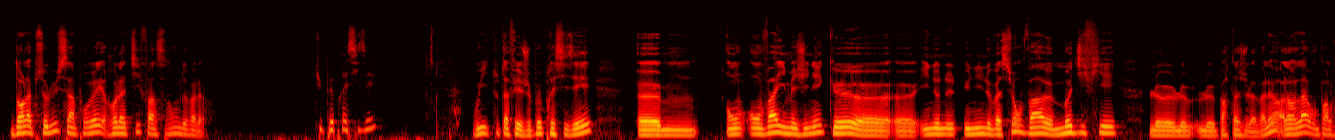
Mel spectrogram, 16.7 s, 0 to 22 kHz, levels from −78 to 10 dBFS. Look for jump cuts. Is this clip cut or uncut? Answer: uncut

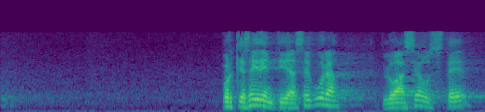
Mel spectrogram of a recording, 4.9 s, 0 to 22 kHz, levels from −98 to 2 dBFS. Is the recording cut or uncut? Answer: uncut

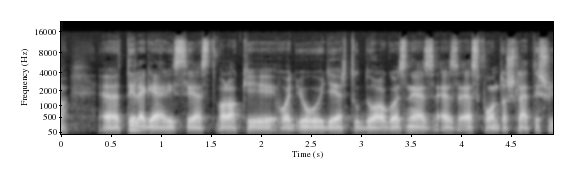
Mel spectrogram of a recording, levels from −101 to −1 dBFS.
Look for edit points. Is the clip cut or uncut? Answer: cut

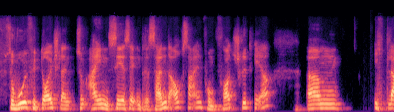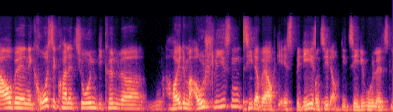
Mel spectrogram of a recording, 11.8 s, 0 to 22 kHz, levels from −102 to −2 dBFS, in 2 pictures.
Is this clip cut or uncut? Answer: cut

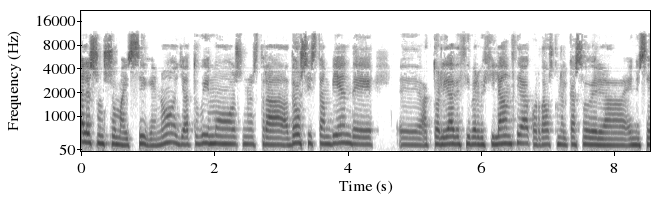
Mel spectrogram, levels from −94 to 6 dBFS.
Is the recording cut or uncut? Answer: uncut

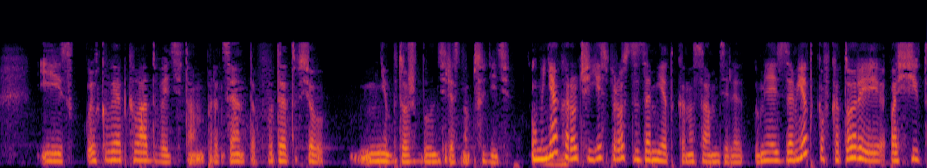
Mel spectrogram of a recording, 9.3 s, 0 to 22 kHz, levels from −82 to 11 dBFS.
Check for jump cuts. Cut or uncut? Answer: cut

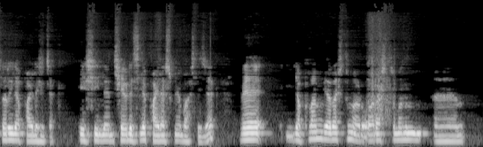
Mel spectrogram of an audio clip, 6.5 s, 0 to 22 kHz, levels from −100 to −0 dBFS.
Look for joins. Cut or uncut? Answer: cut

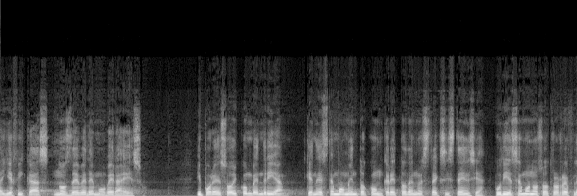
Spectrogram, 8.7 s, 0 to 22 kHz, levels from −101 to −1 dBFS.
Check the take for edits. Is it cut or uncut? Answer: cut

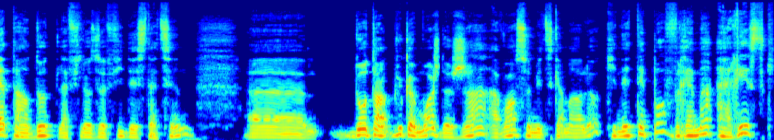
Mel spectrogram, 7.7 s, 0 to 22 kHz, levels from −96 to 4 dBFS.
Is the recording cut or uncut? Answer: cut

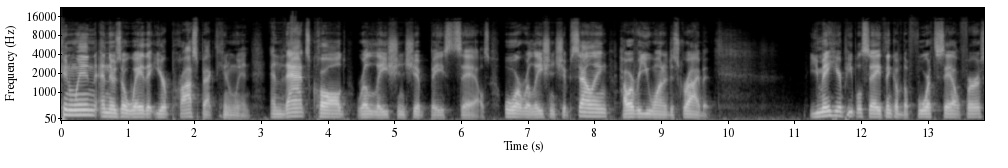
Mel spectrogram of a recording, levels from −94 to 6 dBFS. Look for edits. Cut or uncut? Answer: cut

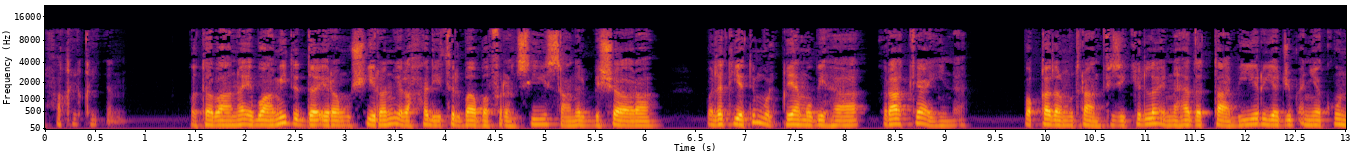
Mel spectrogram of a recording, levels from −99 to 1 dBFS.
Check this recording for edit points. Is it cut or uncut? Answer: uncut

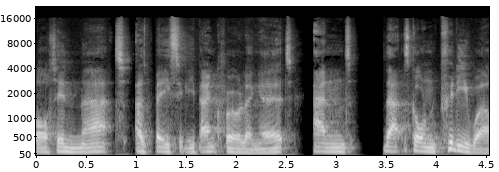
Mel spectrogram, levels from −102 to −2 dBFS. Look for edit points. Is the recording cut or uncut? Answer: cut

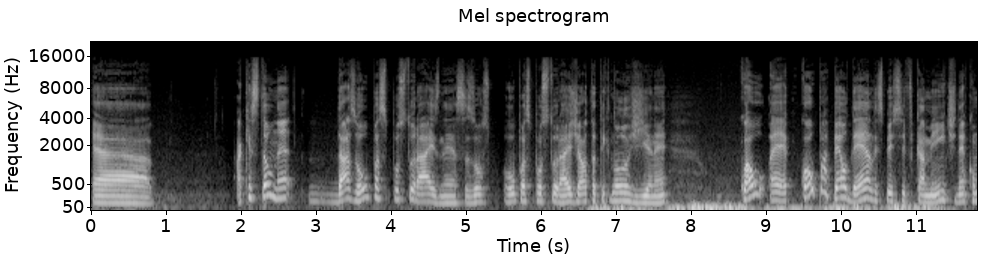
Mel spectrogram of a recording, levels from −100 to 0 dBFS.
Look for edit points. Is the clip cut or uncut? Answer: uncut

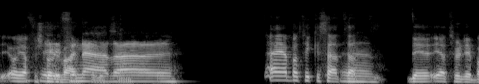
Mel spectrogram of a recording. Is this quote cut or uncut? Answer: uncut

